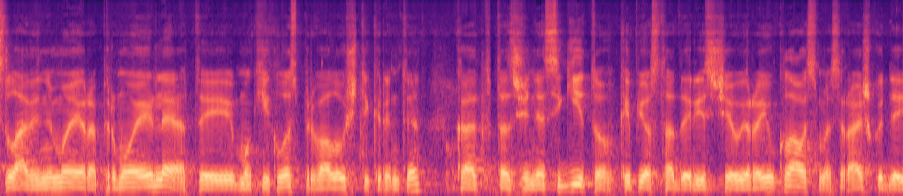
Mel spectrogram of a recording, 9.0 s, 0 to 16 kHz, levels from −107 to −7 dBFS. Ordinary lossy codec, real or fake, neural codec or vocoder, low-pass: Opus, 32 kbps; real; none; 14.4 kHz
